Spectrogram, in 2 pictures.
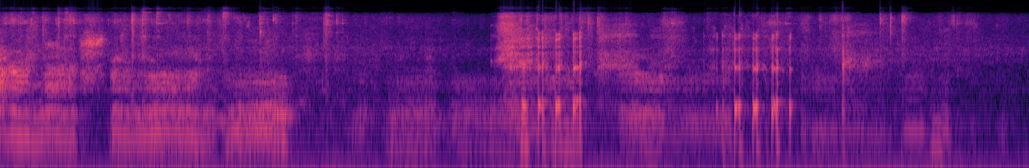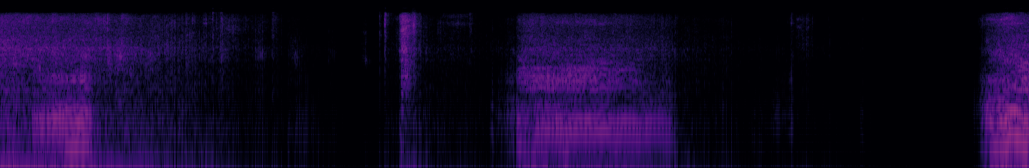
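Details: Oscar and another dog wrestling in play, filmed with an Android phone. Dense growls and whiny, wavering snarls fill the first twelve seconds before quiet, then a short moaning growl returns near sixteen seconds.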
